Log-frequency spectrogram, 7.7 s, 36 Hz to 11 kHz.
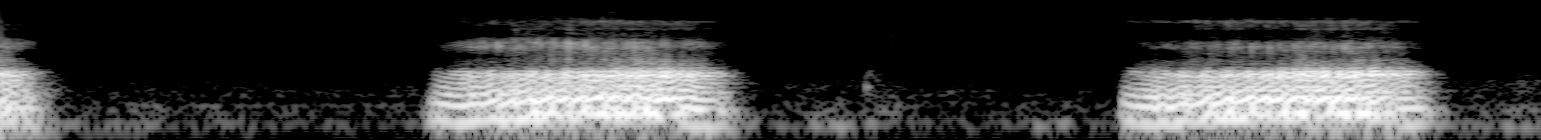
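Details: Loud, low, buzzing snores on each in-breath, roughly 18 a minute, with silence between; snoring.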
